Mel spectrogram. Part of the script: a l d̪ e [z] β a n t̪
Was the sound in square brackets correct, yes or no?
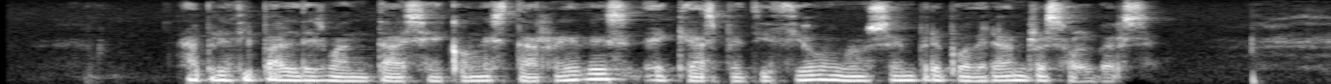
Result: yes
